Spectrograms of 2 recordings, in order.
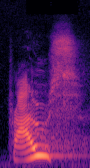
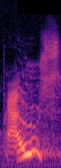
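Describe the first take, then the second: First: The word is said at normal volume. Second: The word is said very loudly.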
